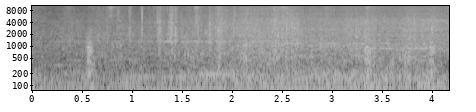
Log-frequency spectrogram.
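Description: Wind rumbling on the microphone over lake water, with a steady low noise and a few faint splashes as someone wades into the shallows.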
